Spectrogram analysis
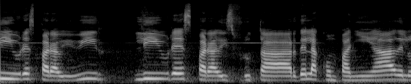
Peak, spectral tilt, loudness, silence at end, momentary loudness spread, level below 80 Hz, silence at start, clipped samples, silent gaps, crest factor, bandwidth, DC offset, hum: -4 dBFS; -3.5 dB/octave; -23 LUFS; 0 s; 7 LU; -66 dBFS; 0 s; under 0.1%; none; 18 dB; 18 kHz; under 0.1%; none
